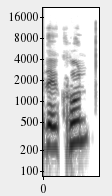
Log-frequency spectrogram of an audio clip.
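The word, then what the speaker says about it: 度: ভাইয়া এখান থেকে কাঞ্জি পরীক্ষায় থাকবে ইনশাআল্লাহ তারপর দেখুন 100 নাম্বার যে কাঞ্জিটা এখানে 100 এটা হল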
